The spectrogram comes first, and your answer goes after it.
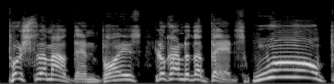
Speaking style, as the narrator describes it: he roared

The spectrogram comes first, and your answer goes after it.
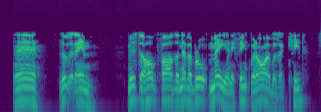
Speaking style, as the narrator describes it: said Corporal Nobbs, eyeing the children gloomily

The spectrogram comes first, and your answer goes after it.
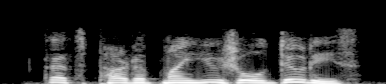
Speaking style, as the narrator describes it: she cried shrilly

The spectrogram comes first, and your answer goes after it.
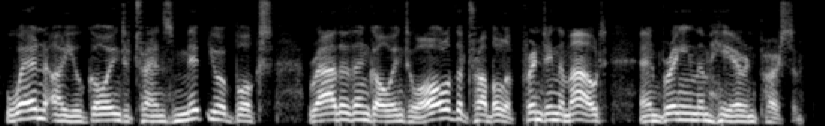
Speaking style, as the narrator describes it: sighed

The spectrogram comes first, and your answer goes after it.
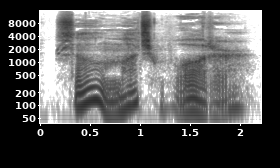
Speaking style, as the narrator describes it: purred a female voice

